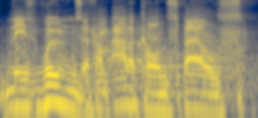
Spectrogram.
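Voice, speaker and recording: A man voicing a stern, analytical armored stallion soldier in a story reading, speaking deliberately. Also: low voice, steady tone, slight background noise. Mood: grave, analytical. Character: grave armored male pony soldier, measured and analytical. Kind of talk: dramatised audiobook reading.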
